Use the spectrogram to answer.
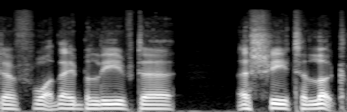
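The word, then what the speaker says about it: sidh: A she? It is spelled S-I-D-H traditionally, but it is also, you can hear that little tiny root in the creature Banshee.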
